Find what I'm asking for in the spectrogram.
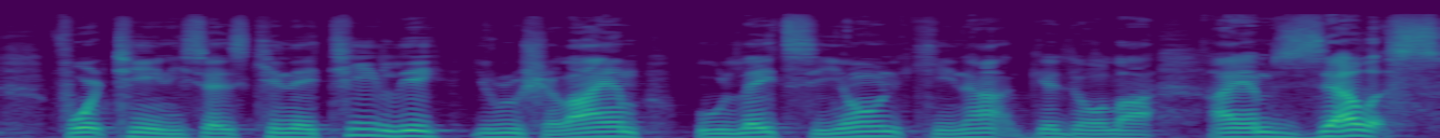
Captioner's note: speaking Hebrew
